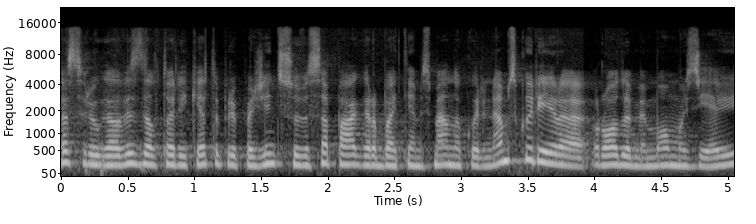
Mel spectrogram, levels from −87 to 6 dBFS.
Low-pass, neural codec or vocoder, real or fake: 14.4 kHz; none; real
